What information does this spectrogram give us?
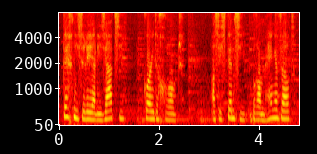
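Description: A woman's voice: medium pitch, steady tone, a little slow, dark tone. A woman announcer reading scripted radio credits. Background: music.

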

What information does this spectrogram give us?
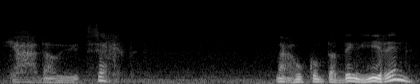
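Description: A man's voice: lowish voice, big pitch swings, a little slow, slight background noise. A man playing a professor's curious, sceptical assistant in a Dutch radio play, speaking formally with dry irony. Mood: puzzled. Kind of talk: Dutch radio drama acting. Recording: narrow, tinny old radio recording.

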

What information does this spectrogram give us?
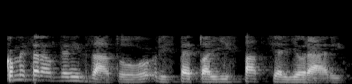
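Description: A man's voice: medium pitch, big pitch swings, fairly quick, slightly rough. A man hosting a radio show, delivering prepared announcements and interview questions. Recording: dull lo-fi radio recording.

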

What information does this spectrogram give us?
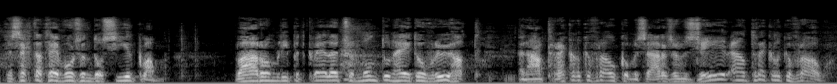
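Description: A man acting a gruff, jealous, sarcastic police commissioner in a TV crime drama, speaking bluntly with a Flemish accent. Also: a little high, normal speed, a bit bright, a little hiss or hum. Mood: jealous, bitter.

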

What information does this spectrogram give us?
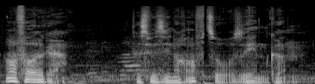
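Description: An actor playing a suave, laconic lover with a dry manner in a German radio crime drama. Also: male voice, sits low, huge pitch swings, moderate pace, creaky, faint music behind, heavily acted.

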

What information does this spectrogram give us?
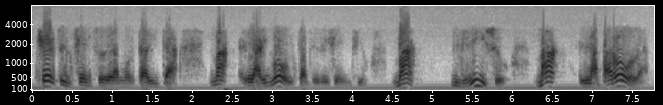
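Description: A tinny, phone-like radio line carries an older man with a husky, fairly low voice. He talks in a rambling, reflective monologue, often pausing to search for the next word. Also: sing-song. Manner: digressive, hesitant, searching for words. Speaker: radio guest speaker.

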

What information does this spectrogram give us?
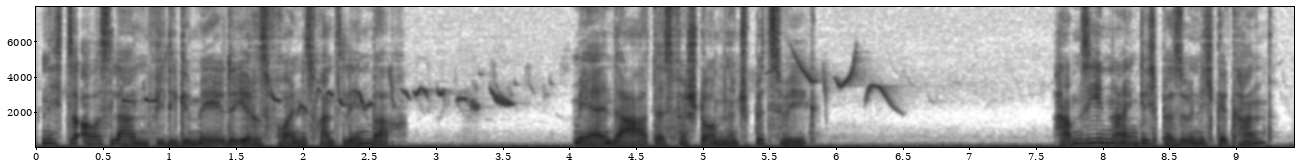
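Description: A woman's voice: fairly low pitch, normal speed, pauses often, a little mellow, slight background noise, lightly acted. An actress playing a bold, talkative woman visitor in a German radio play, articulate, insistent and teasing. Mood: chatty, teasing.

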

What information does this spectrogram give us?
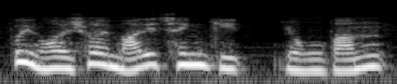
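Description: A woman's voice: mid-range voice, fast, natural voice. An actress playing an introspective, guilt-ridden young woman in a Cantonese radio drama, with a Hong Kong accent. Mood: subdued. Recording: dull 1990s radio recording, faint music.

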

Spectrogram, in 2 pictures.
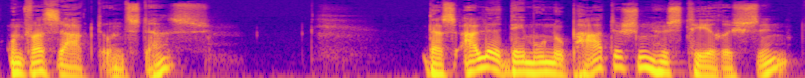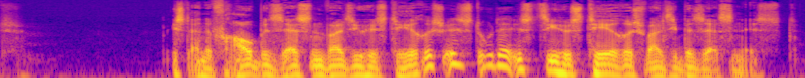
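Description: An actor playing a learned man who gravely expounds on dark occult matters in a radio play, speaking in a deliberate, erudite way. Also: deep voice, big pitch swings, full character voice. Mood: sceptical, lecturing. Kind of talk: German radio play dialogue. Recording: music behind the voice.

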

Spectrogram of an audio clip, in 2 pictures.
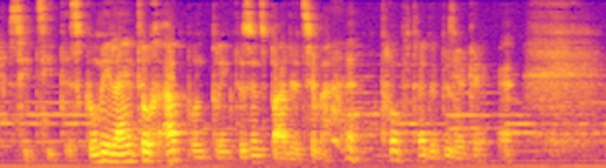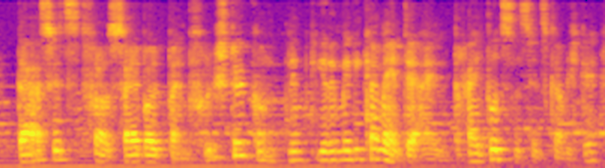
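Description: A genial television quiz host in a radio satire, chatty and folksy with a southern German accent. His pitch swings freely as he rambles along, recorded a little way off with faint music behind. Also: animated, a little slow, fairly bright tone, recorded from a distance. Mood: chummy, breezy. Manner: folksy, chummy, rambling patter. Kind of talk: satirical radio play acting.

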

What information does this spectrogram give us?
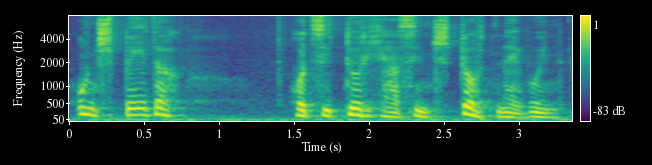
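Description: A woman playing a dying, middle-aged peasant mother in a radio play, humble and sorrowful, speaking halting Bavarian dialect in a weak voice. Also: low-pitched, lively intonation, a little mellow, exaggerated voice. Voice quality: husky, weak. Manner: halting, deferential.

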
